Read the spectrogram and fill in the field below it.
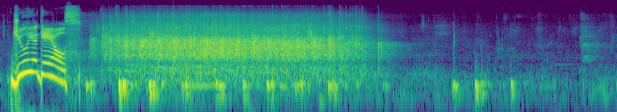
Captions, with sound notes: Julia Gales (audience applauds)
